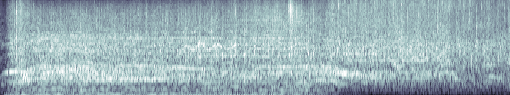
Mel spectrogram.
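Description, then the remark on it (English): A large studio audience of The Daily Show applauds and cheers loudly as Roy Wood Jr. is introduced, with whoops and shouts over dense, steady clapping that continues for several seconds before easing slightly toward the end. “So please rise, but not really. You can just clap as Roy Wood Jr.”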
